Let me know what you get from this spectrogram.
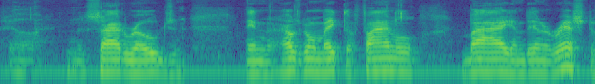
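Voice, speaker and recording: A man with a strong Southern US accent at a medium pitch and moderate pace, in a flat monotone with big swings in loudness and long, frequent pauses. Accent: strong Southern American. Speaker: retired lawman and Vietnam veteran. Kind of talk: radio interview storytelling. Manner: halting, many fillers.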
